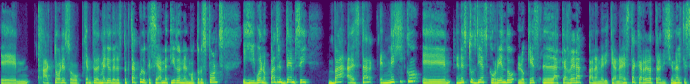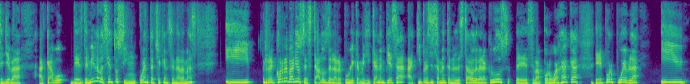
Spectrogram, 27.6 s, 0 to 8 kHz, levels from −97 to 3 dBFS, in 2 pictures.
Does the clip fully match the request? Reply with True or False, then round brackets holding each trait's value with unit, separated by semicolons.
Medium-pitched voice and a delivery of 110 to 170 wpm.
True (180 Hz; 160 wpm)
